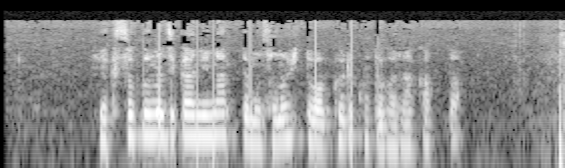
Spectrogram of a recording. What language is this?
Japanese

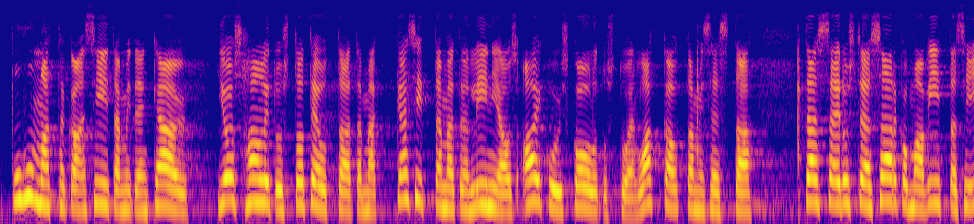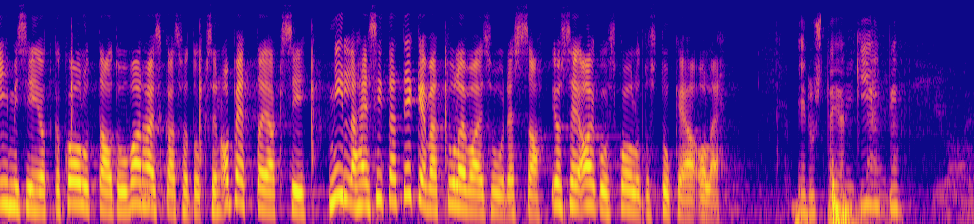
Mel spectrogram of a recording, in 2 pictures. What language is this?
Finnish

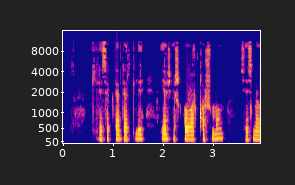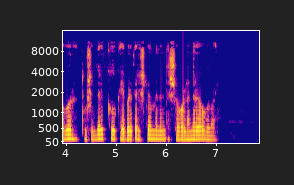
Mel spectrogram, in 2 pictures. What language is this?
Bashkir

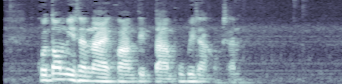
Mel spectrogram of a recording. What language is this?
Thai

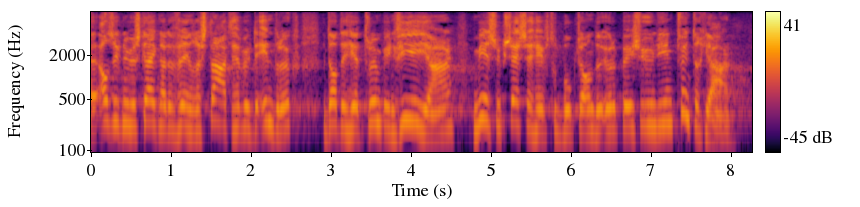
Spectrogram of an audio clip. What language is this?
Dutch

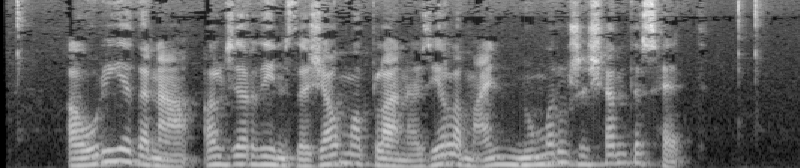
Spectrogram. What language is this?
Catalan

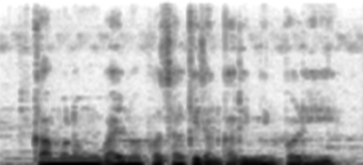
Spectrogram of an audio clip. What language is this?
Chhattisgarhi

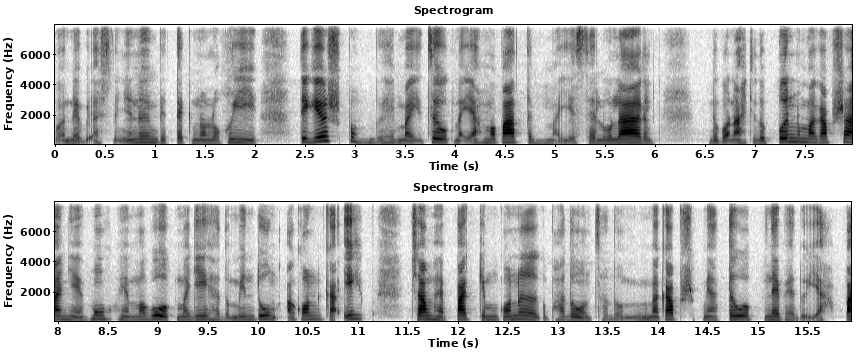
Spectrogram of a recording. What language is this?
Mazatlán Mixe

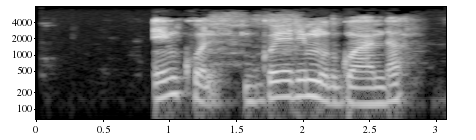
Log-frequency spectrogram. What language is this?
Kinyarwanda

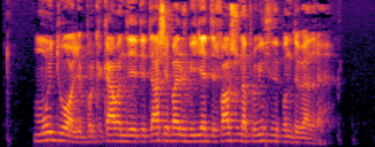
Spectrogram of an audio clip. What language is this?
Galician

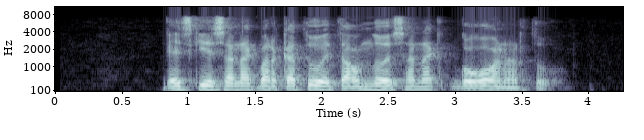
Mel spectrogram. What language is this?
Basque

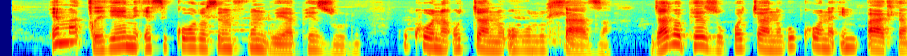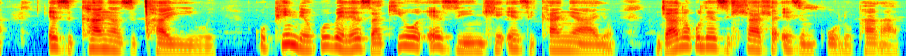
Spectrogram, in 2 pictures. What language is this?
North Ndebele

